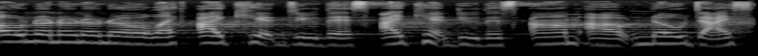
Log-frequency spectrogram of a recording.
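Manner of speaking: mock losing it. Speaker retells freaking out behind Derek near the rats, retelling panicking. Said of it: "I just begin to really lose it".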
